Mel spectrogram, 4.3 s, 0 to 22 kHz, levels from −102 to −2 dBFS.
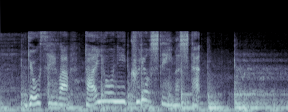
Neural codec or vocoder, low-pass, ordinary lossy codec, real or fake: codec, 16 kHz, 8 kbps, FreqCodec, smaller model; none; none; fake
